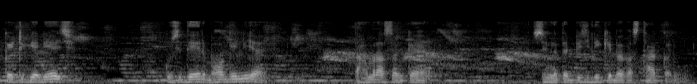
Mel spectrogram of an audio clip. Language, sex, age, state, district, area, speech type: Maithili, male, 45-60, Bihar, Araria, rural, spontaneous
